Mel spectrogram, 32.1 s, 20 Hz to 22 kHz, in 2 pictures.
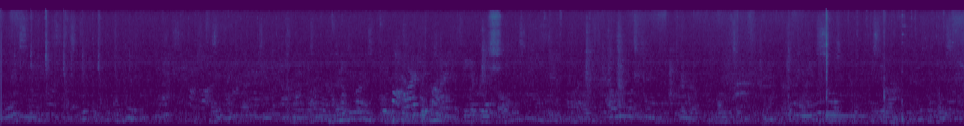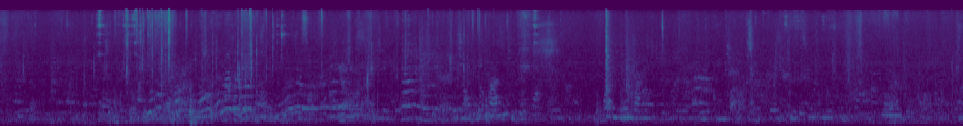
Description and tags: Library Ambience
An audio of a library environment ambience with mild speaking and noises. Taken at the Santa Clara City Library: Central Park.
Recorded with iPhone 4S bottom microphone.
